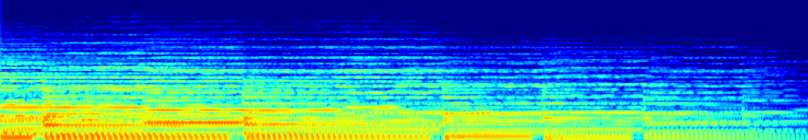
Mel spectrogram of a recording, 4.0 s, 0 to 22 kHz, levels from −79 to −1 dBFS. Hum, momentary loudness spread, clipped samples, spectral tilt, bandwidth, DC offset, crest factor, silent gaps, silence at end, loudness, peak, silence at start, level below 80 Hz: none; 14 LU; under 0.1%; -6.5 dB/octave; 13 kHz; under 0.1%; 16 dB; none; 0 s; -21 LUFS; -6 dBFS; 0 s; -28 dBFS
